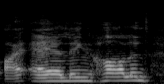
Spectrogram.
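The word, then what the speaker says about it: Haaland: how I err Ling Harland I think is how you pronounce it the Norwegian striker who's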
